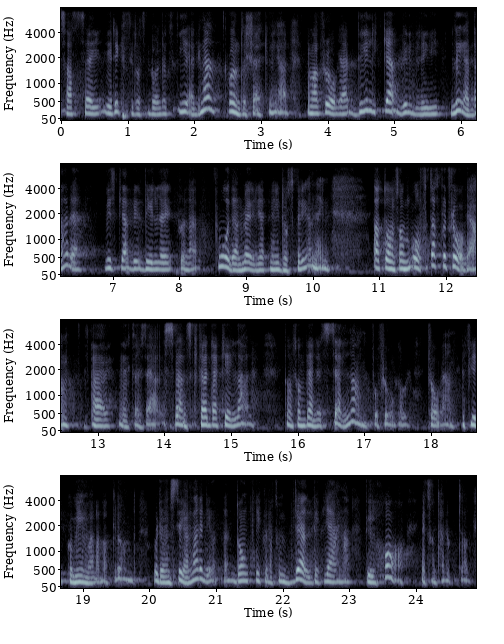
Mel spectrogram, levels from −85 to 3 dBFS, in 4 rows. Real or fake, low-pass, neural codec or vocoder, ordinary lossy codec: fake; 7.2 kHz; codec, 16 kHz, 2 kbps, FreqCodec, smaller model; none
